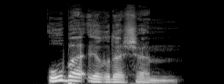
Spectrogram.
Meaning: strong dative masculine/neuter singular of oberirdisch
- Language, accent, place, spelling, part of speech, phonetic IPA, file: German, Germany, Berlin, oberirdischem, adjective, [ˈoːbɐˌʔɪʁdɪʃm̩], De-oberirdischem.ogg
